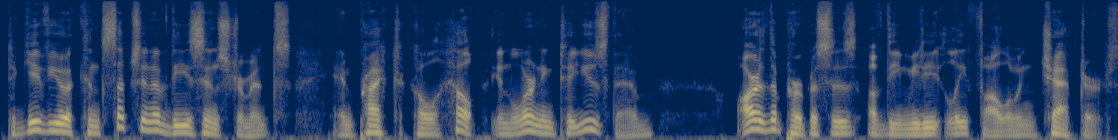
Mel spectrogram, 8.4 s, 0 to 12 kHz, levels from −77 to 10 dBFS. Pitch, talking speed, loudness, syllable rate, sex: 110 Hz, 170 wpm, -20 LUFS, 5.9 syllables/s, male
